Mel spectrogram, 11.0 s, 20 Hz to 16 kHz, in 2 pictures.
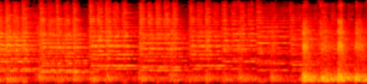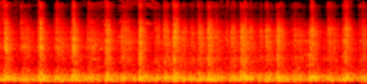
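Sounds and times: marching snare and bass drums: 0.0s - 11.0s.

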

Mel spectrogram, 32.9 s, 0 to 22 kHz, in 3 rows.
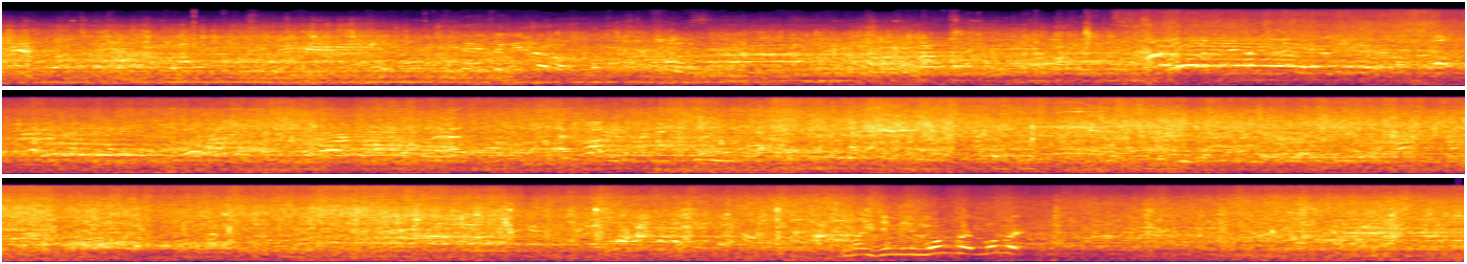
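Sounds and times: people chattering: 0.0s - 32.9s
water jets splashing on wall: 0.0s - 32.9s.

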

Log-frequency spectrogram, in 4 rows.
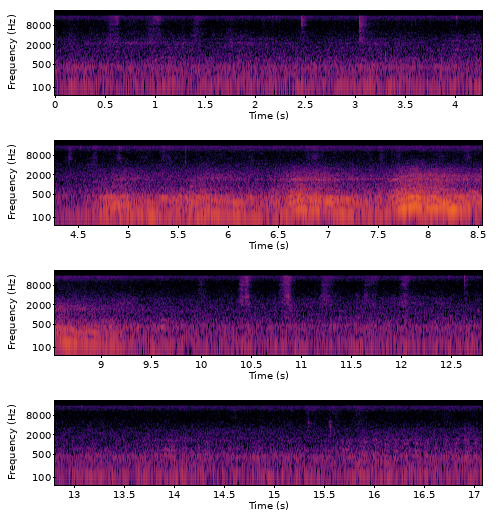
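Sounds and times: vehicle engine accelerating: 4.6s - 9.5s.

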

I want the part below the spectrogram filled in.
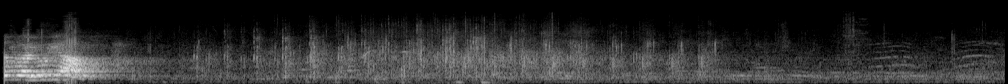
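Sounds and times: faint voices talking: 1.6s - 10.0s.

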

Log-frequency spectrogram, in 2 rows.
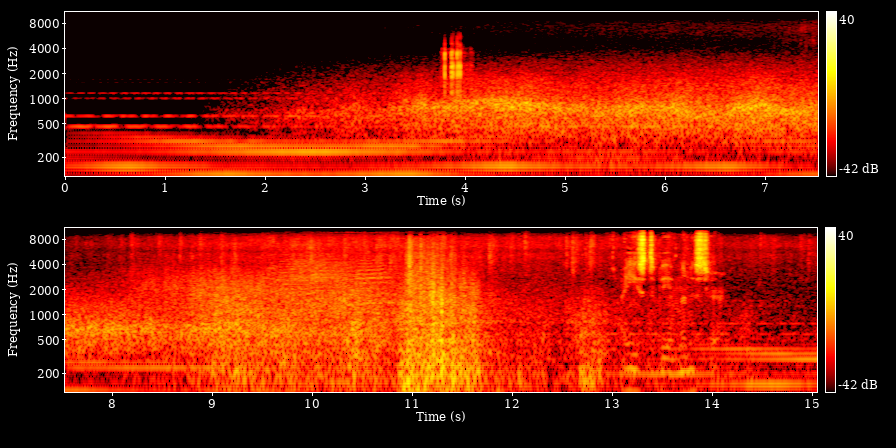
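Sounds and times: low musical drone: 0.0s - 10.7s, 12.7s - 15.0s
rumbling thunder: 5.9s - 13.7s
loud thunderclap: 8.4s - 13.5s.

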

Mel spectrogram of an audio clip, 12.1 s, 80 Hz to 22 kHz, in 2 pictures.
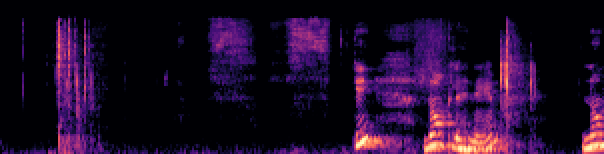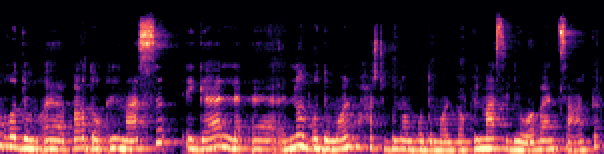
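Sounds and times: marker scratching on paper: 1.6s - 4.7s, 8.5s - 11.9s.

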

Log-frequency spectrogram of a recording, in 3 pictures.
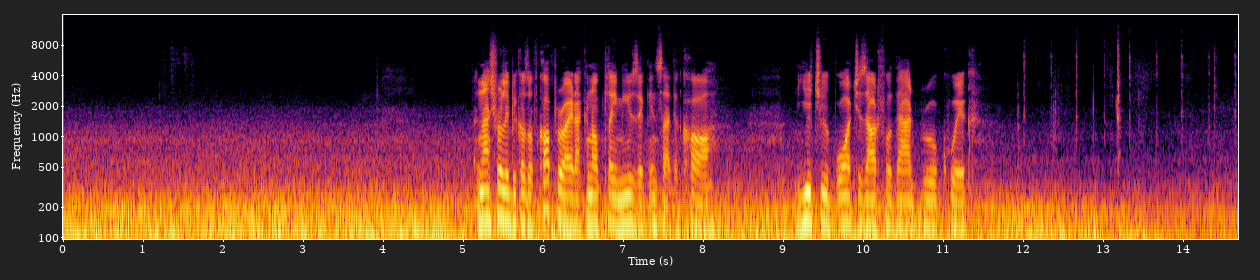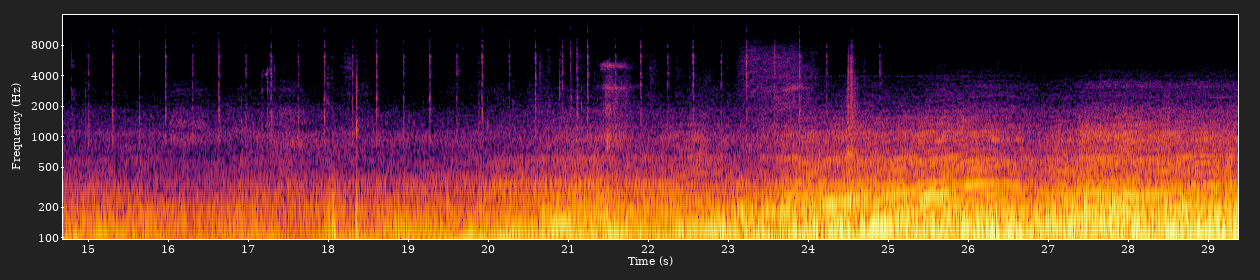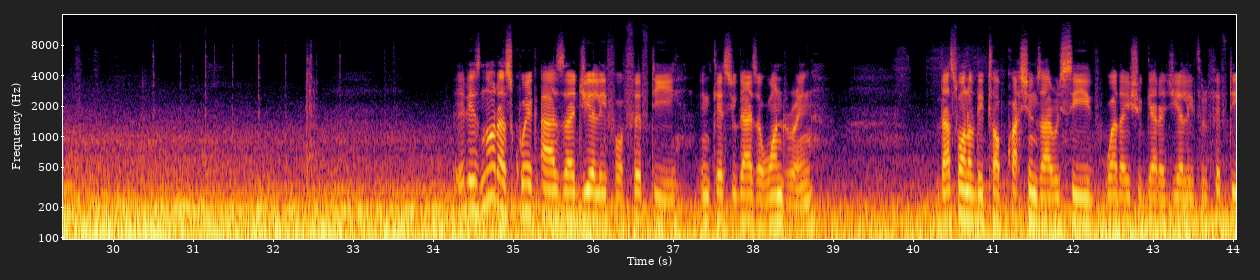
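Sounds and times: car engine accelerating: 0.0s - 44.0s
low road rumble: 0.0s - 44.0s.

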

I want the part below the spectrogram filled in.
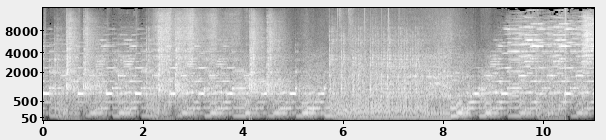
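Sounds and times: loud techno music: 0.0s - 11.0s.

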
